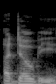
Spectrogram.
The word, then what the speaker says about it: Adobe: know from computers and it's pronounced Adobe so the first a is the schwaha sound and the e at the end is the long e sound it's not Adobe it's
